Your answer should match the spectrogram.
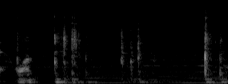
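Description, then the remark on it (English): Someone types on a computer keyboard in short, uneven bursts of clicky keystrokes, fairly soft, with brief pauses between flurries and no one speaking. “He's typing.”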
